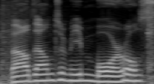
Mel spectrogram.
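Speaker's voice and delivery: booming mock villain boast; sneering wrestling villain. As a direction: gloat like a wrestling heel.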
